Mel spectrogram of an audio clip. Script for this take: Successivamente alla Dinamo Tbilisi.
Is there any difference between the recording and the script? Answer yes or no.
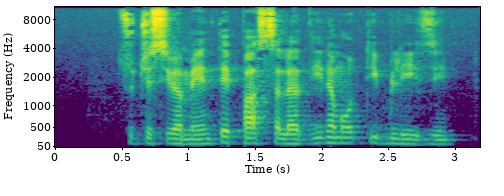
yes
